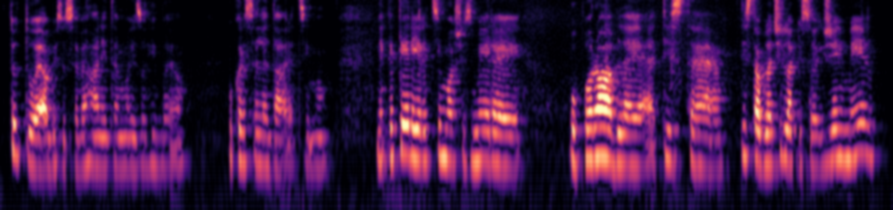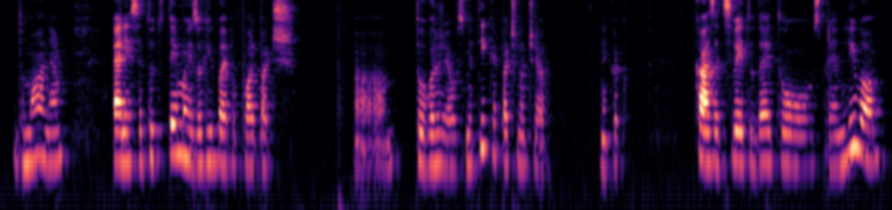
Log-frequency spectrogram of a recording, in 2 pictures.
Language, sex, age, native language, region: Slovenian, female, 18-29, Slovenian, Gorica region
